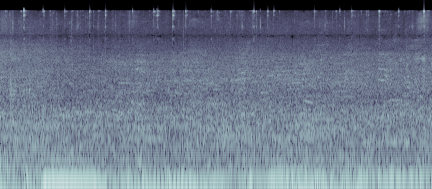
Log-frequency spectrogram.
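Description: A steady low rumble that grows louder about a second in, under the background chatter of a crowd.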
